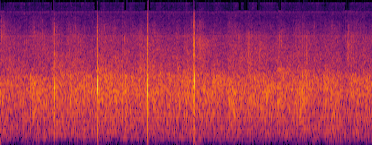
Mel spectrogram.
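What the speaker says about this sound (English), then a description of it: "Let's give them a round of applause." Steady applause from a conference audience for a clean-energy business panel in Cleveland, a dense wash of many hands clapping throughout, with a few louder individual claps standing out.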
